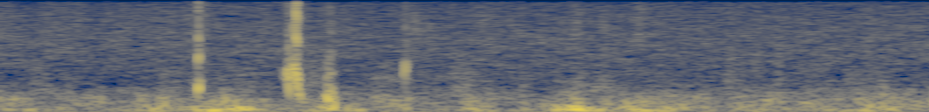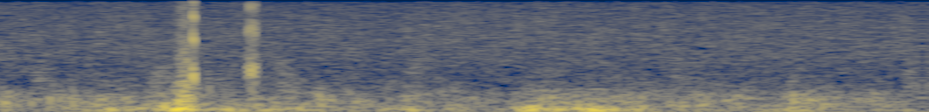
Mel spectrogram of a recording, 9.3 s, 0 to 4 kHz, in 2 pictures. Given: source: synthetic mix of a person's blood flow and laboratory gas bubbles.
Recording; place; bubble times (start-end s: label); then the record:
Doppler ultrasound of blood flow; subclavian vein
1.00-1.07 s: bubbles
1.45-1.59 s: bubbles
2.05-2.09 s: bubbles
5.61-5.69 s: bubbles
5.91-5.98 s: bubbles
From the record:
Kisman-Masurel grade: 122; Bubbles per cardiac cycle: 1 to 2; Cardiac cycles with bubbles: 10 to 50%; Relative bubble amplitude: moderate (0.250 to 0.450); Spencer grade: 2 (many but less than half of the cardiac periods contain bubble signals, singularly or in groups); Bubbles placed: anywhere in the cardiac cycle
